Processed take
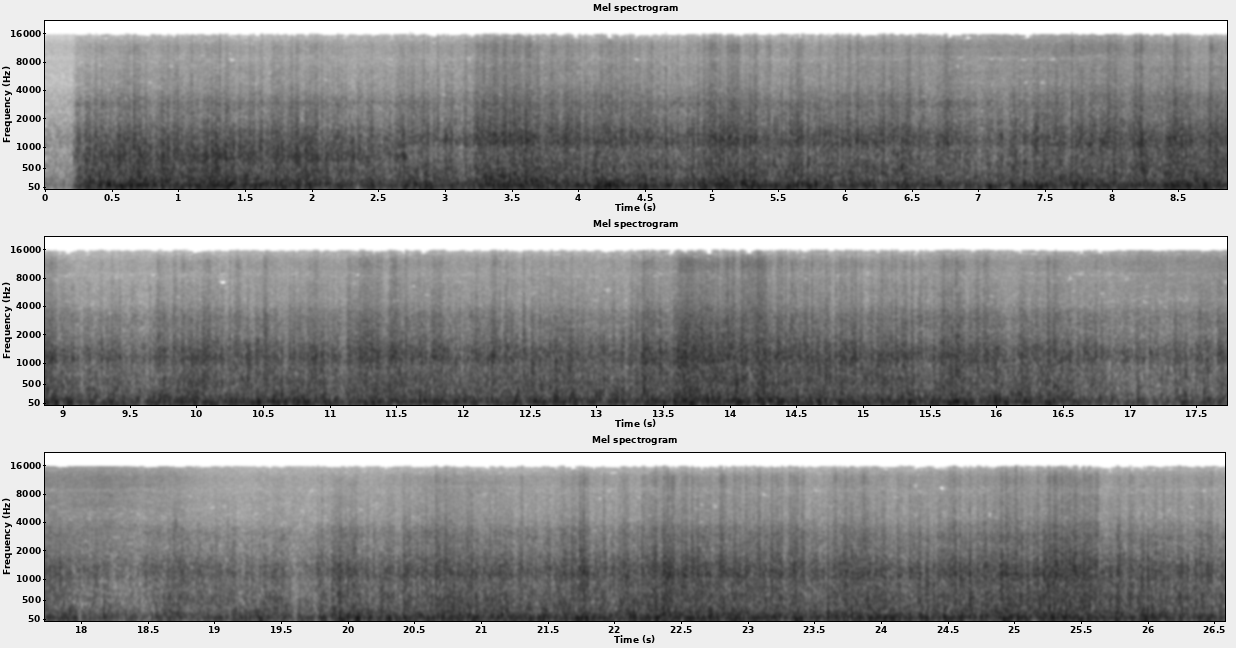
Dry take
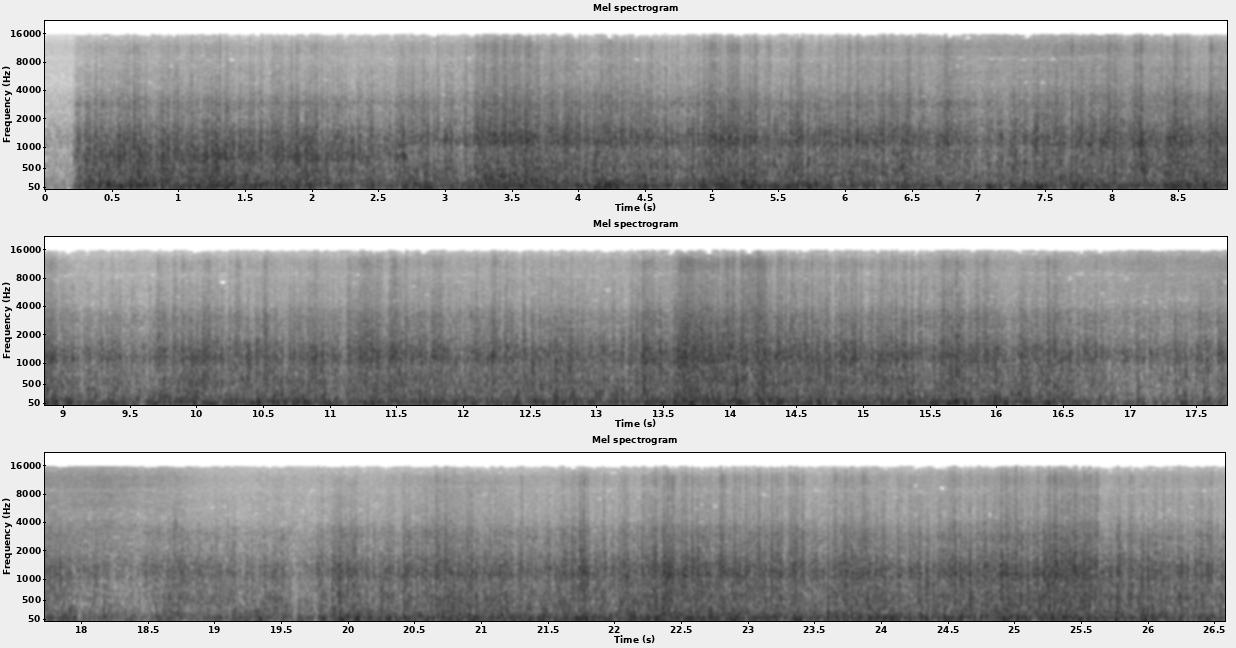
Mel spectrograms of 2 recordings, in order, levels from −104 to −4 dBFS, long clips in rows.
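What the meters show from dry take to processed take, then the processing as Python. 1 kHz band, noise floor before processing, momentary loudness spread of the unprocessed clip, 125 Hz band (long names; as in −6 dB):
+4.5 dB, −34 dBFS, 8 LU, +7.5 dB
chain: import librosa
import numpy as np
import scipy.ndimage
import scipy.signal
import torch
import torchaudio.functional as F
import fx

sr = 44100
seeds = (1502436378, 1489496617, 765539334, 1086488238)

y = scipy.signal.sosfilt(scipy.signal.butter(2, 59.0, 'highpass', fs=sr, output='sos'), x)
y = fx.low_shelf(y, sr, hz=320.0, db=5.0)
y = y * 10.0 ** (4.0 / 20.0)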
